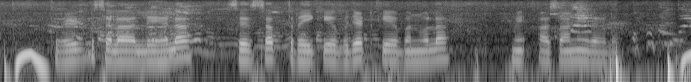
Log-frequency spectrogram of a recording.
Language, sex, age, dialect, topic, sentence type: Bhojpuri, male, 18-24, Northern, banking, statement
